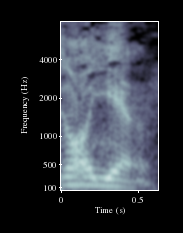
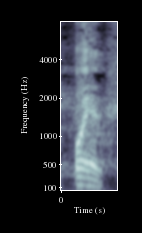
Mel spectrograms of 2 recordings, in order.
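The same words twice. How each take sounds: First: A light Igbo lilt, "Oh" stressed and falling; mild imitation of Igbo speech on "Oh, yeah"; lightly voiced Igbo accent; Igbo intonation. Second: Said in the usual way. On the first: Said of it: "It's intonation". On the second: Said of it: "why can't they just say oil?".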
